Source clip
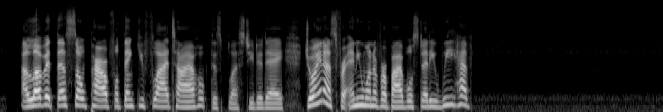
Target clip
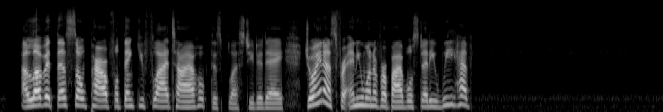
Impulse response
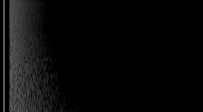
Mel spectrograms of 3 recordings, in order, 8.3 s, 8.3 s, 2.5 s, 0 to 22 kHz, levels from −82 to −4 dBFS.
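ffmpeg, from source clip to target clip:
-af "lowshelf=f=310:g=-11,volume=-1.5dB"

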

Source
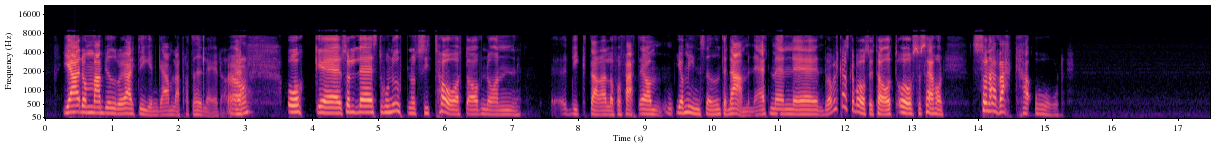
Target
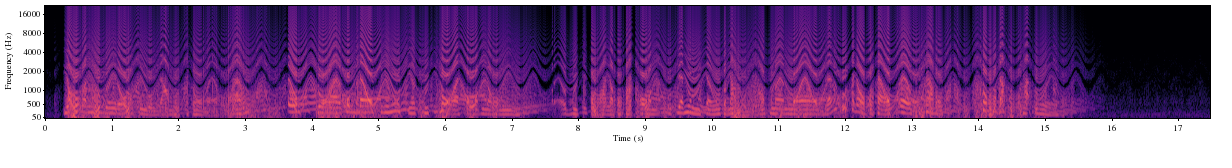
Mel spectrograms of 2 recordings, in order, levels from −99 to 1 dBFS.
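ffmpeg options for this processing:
-filter_complex "[0:a]asplit=7[a][b][c][d][e][f][g];[b]adelay=136,afreqshift=46,volume=-11dB[h];[c]adelay=272,afreqshift=92,volume=-16.4dB[i];[d]adelay=408,afreqshift=138,volume=-21.7dB[j];[e]adelay=544,afreqshift=184,volume=-27.1dB[k];[f]adelay=680,afreqshift=230,volume=-32.4dB[l];[g]adelay=816,afreqshift=276,volume=-37.8dB[m];[a][h][i][j][k][l][m]amix=inputs=7:normalize=0,acrusher=samples=29:mix=1:aa=0.000001:lfo=1:lforange=17.4:lforate=2.7,acompressor=threshold=-43dB:ratio=2,volume=-1.5dB"

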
